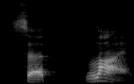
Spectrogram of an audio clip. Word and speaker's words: supply: Supply, supply. Here we have 2 syllables and the second one is stressed. So, U sounds like supply.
